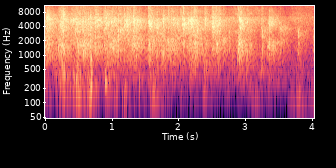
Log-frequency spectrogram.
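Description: Audience applause, many hands clapping at once, dying away toward the end.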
